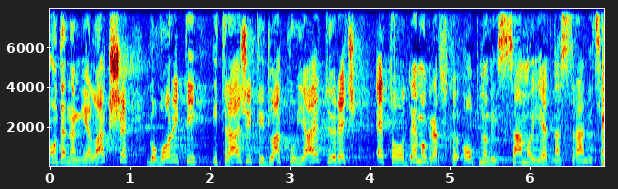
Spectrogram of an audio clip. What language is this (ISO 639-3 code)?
hrv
